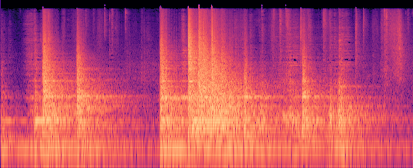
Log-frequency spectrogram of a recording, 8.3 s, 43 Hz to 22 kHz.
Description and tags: Opening the door of the unofficial catacombs of Paris from downstair recorded on DAT (Tascam DAP-1) with a Sennheiser ME66 by G de Courtivron.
